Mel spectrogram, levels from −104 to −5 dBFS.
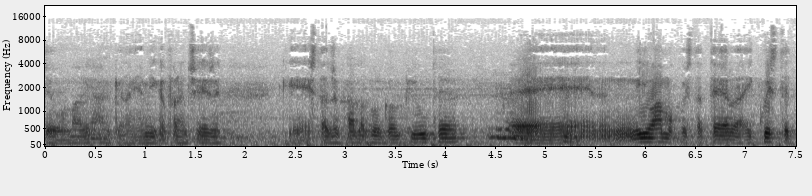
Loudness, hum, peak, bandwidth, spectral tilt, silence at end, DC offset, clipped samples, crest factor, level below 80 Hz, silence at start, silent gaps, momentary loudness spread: -22 LUFS; none; -4 dBFS; 12 kHz; -7 dB/octave; 0 s; under 0.1%; under 0.1%; 18 dB; -44 dBFS; 0 s; none; 12 LU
